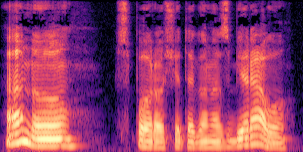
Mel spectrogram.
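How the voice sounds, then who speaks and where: A man's voice: medium pitch, lively intonation, a little slow, dark tone, natural voice. A man voicing a naive, cheerful soldier who talks earnestly and rambles politely in an audiobook. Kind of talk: audiobook reading.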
